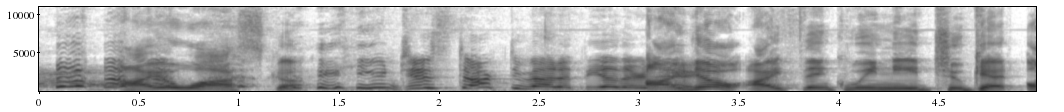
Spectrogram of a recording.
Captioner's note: laughter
